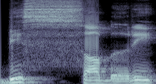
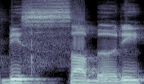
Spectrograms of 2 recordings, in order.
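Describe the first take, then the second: The two takes are said the same way.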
